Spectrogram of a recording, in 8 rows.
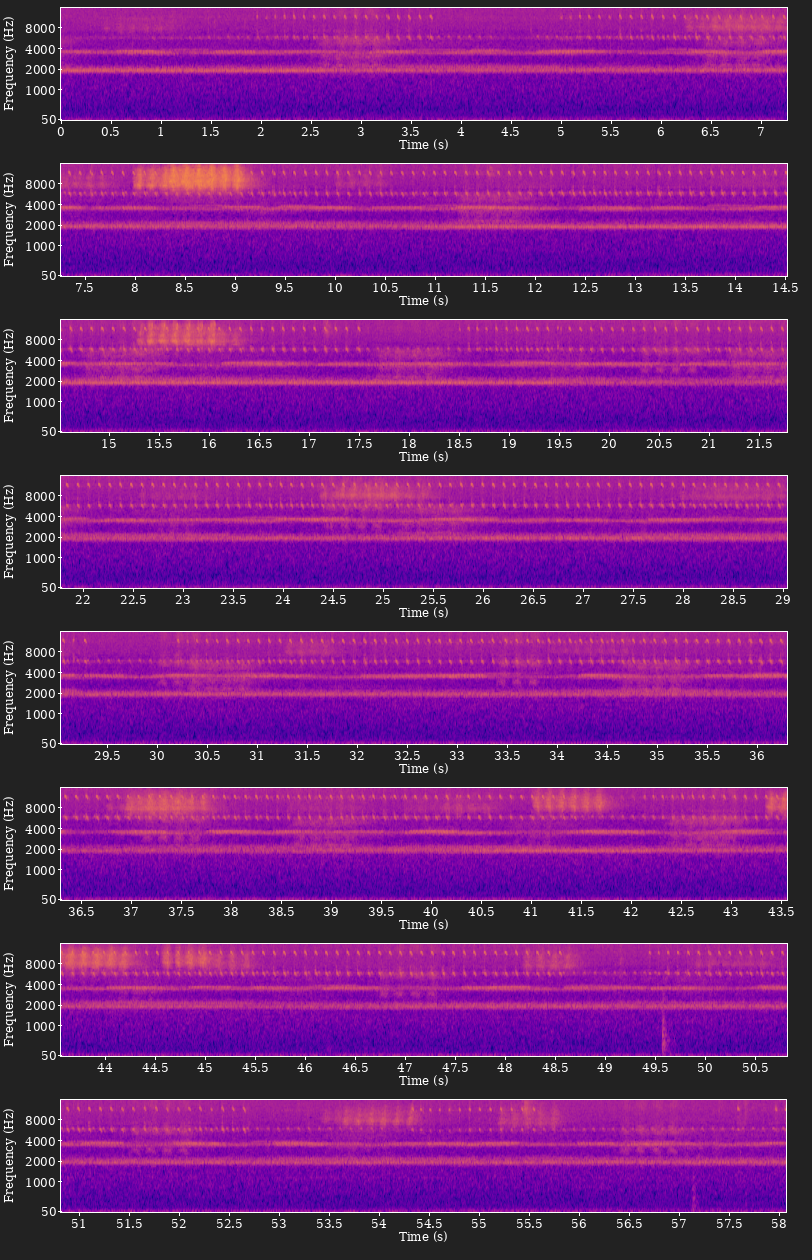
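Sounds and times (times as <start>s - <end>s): crickets trilling: 0.0s - 58.0s
high insect calls: 6.3s - 9.6s.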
